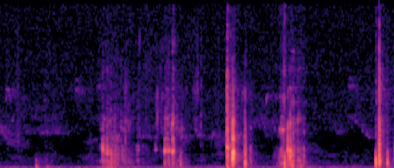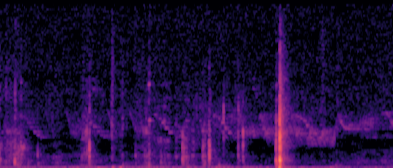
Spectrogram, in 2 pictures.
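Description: Stones clack together as they are moved by hand.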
